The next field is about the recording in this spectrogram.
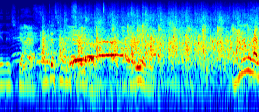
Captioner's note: applause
